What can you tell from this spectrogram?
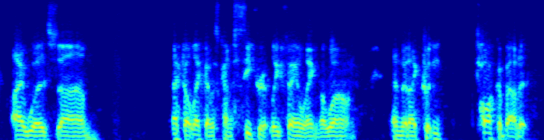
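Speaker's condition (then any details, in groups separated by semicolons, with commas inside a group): No condition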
